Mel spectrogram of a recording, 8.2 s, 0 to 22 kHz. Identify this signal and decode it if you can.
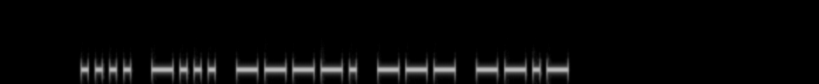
Morse code, heard as a keyed tone, about 17 wpm, 700 Hz. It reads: HB9OQ
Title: DXCC-100 Call Signs - 5 Characters - Repeated 3x - 17wpm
